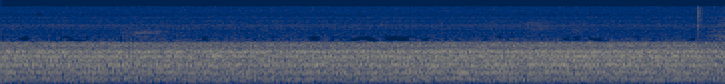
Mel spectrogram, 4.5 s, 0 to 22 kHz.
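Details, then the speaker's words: Yaesu FT-1000MP Mark V 200 W HF transceiver on a 75 m dipole: loud steady hiss buries stations so voices can't be understood; excessive receiver noise, clearer when the coax is moved to another radio. "my problem is I got all this noise you just barely can hear him here somebody talked like it was just then okay you came early understand you can't tell what they're saying or nothing"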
